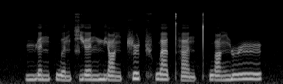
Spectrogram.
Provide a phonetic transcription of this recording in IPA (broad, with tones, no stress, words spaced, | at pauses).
mɥɛ˧˥npwə˨˩nt͡ɕjɛ˧˥n mjɑ˨˩ŋ ʈ͡ʂɻ̩˥˩ ʈ͡ʂʰwä˥t̪ʰa˨˩n t̪ʰwɑ˧˥ŋɻɻ̩˥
